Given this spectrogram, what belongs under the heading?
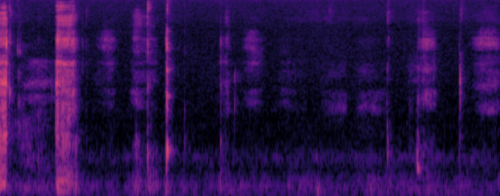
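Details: Infant hiccups: brief, sharp, irregularly spaced catches of breath in a quiet room.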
